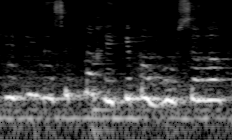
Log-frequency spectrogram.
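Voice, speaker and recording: A young woman acting a lonely daughter who feels ignored by her family, speaking slowly and bitterly. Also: very high voice, fairly even intonation. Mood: wistful. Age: young adult. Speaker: student actor. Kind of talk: stage monologue. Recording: echoey room with background music.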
